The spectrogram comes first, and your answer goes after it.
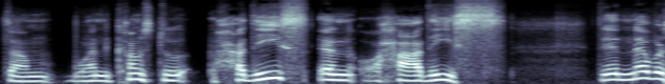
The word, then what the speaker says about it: Hadith: But how come all the imams and ulamas, that majority of them, when it comes to hadith and hadith, they never say hadith or hadith. They say hadith, and they don't say the way it's supposed to be.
